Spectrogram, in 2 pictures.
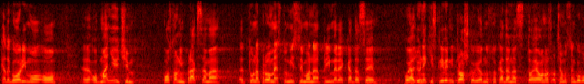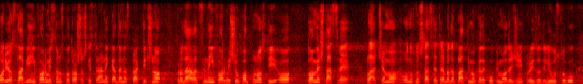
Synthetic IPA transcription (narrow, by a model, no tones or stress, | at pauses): kad̪aɡo̞ʋoɾimoo | obmaɲujut͡ɕim | po̞slˠoʋnimpɾaksama | t̪uːnapr̩ʋo̞mːest̪umislimo̞napɾiːme̞ɾekad̪ase̞ | pojavʎujunekiːskɾiʋenit̪ɾo̞ʃko̞ʋio̞d̪nosnokad̪anast̪oːjeo̞noot͡ʃemusamɡo̞ʋo̞ɾio̞slˠabijainfo̞ɾmisanost̪po̞t̪ɾoʃat͡ʃkest̪ɾaːne̞kad̪anaspɾak̚t̪it͡ʂno | pɾo̞d̪aːʋat̪sne̞info̞ɾmiʃeupo̞t̪̚punost̪iʔo̞ | t̪o̞me̞ʂt̪asʋe | plˠaːt͡ɕamo̞od̪nosnoʃt̪asʋet̪ɾɛbad̪aplˠaːt̪imokad̪akuːpimood̪ɾed͡ʑe̞nipɾoizʋo̞d̪iliuːslˠuɡu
